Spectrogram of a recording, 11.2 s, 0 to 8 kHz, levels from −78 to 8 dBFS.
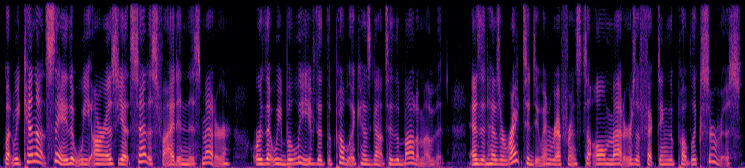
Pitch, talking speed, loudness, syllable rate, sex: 220 Hz, 225 wpm, -19 LUFS, 5.9 syllables/s, female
